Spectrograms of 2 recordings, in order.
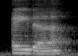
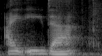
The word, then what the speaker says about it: Aida: Okay, so the fabric is the minty green 14 count opalescent Aida, or as you're supposed to pronounce it, Aida, which I don't.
